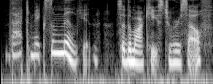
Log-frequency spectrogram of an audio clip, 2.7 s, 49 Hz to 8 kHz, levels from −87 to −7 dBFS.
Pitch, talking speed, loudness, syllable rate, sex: 240 Hz, 200 wpm, -17 LUFS, 5.9 syllables/s, female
